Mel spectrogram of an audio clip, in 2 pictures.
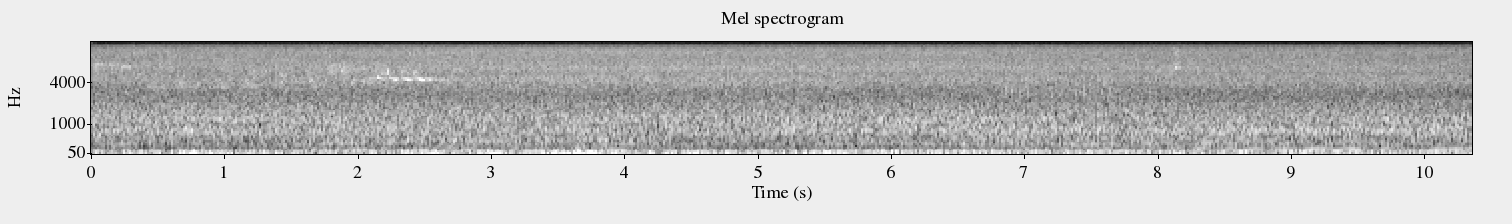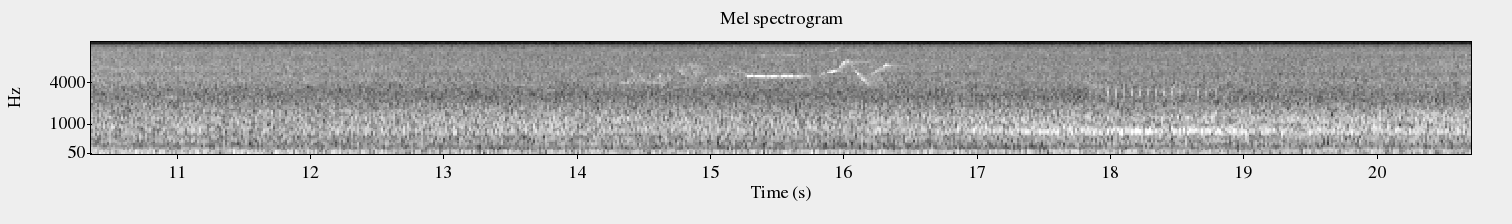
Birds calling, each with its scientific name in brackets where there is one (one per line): Belted Kingfisher (Megaceryle alcyon)
Red-winged Blackbird (Agelaius phoeniceus)
Brown-headed Cowbird (Molothrus ater)
Black-capped Chickadee (Poecile atricapillus)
